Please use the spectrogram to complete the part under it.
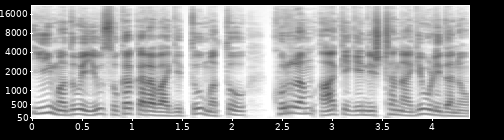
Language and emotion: Kannada, neutral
